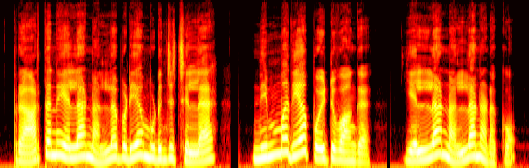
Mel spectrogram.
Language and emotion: Tamil, happy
